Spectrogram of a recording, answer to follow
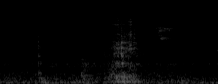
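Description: Near silence: room tone, with a faint brief rustle a little past a second in.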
